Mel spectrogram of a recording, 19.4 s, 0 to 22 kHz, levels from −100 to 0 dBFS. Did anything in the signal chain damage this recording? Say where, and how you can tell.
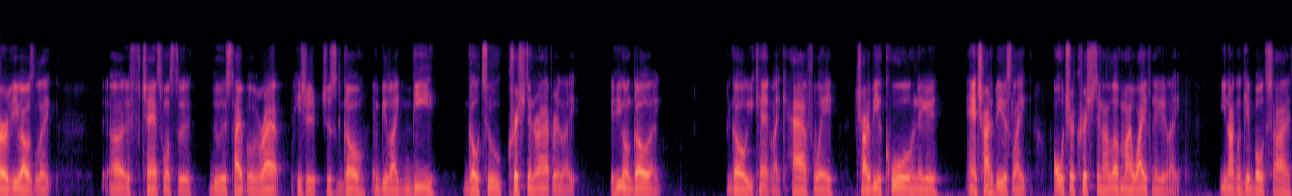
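Yes, at the codec: Opus voice compression throughout leaves a hard spectrogram ceiling near 8.6 kHz and hoarse, robotic speech from coarse SILK coding, consistent with about 12 kbps.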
